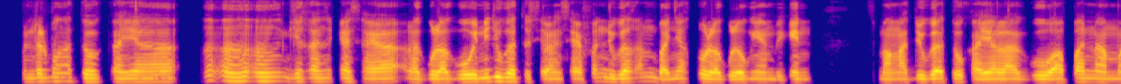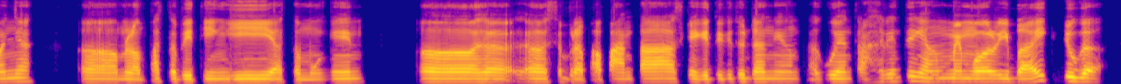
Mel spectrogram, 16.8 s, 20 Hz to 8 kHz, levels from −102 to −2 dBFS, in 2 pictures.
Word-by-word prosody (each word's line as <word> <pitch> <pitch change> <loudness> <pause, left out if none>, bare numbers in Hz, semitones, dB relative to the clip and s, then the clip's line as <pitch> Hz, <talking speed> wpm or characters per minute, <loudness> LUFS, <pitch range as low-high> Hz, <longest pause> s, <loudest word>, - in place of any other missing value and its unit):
Bener 130 +2 -1
banget 140 -2 -6
tuh, 125 -2 +1
kayak 120 +1 -1 0.2
heeh 170 -1 -8 0.2
heeh, 145 -1 +1
iya 130 0 -4
kan, 130 -1 -2
kayak 130 -2 -3
saya 120 0 +2
lagu-lagu 115 +1 +2
ini 130 - +1
juga 140 -3 +3
tuh 120 - -9
Sheila 115 - -1
On 115 - -5
7 135 - -4
juga 125 -1 +2
kan 145 -1 -9
banyak 115 +2 0
tuh 120 -3 +3
lagu-lagu 110 0 +2
yang 110 -1 -4
bikin 110 +1 -1 0.5
semangat 110 +1 -2
juga 120 +1 +4
tuh 120 - -1
kayak 110 0 +4
lagu, 110 +1 +1
apa 115 +3 +1
namanya, 120 +2 -2 0.4
eee, 110 -1 0
Melompat 110 0 -2
Lebih 115 -1 +1
Tinggi 115 0 0
atau 110 -1 -2
mungkin, 115 +3 -4 0.4
eee, 115 -1 +4
e 120 - -2
Seberapa 110 -2 -3
Pantas 120 +1 +1
kayak 115 -1 +1
gitu-gitu 120 +3 -5
dan 120 -1 0
yang 115 0 -6
lagu 120 - -6
yang - - -1
terakhir 125 +2 -9
itu 155 +1 -2
yang 125 -1 -1
Memori 125 -1 +2
Baik 115 +9 +3
juga, 135 -5 +3
120 Hz, 190 wpm, -16 LUFS, 115-125 Hz, 0.5 s, juga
